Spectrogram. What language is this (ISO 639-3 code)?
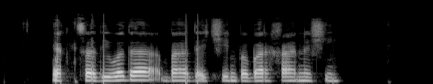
pus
